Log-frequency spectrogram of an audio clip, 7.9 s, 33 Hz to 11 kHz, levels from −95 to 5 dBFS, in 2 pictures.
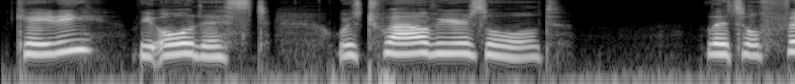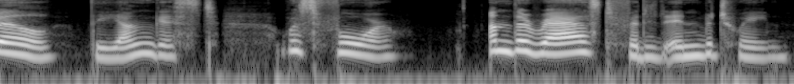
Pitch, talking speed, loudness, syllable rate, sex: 255 Hz, 145 wpm, -19 LUFS, 4.5 syllables/s, female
